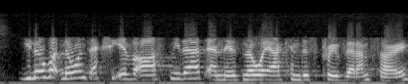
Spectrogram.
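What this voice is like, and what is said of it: Afrikaans South African accent. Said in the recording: “That's a hot accent, though, isn't it? The Afrikaans? ... Way hot.”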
